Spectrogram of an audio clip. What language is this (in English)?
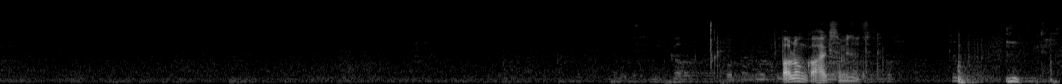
Estonian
